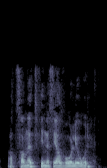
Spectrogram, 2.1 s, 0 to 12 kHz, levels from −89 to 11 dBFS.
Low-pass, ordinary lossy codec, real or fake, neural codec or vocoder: 7.2 kHz; MP3, 48 kbps; real; none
